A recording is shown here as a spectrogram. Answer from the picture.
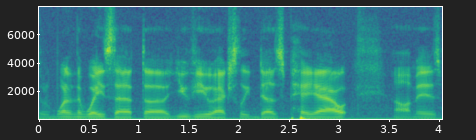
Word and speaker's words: Uvioo: Even though it looks like Uvoo, it's actually pronounced Uvioo. Uvioo.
